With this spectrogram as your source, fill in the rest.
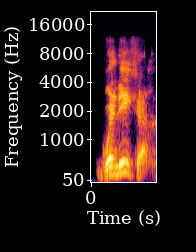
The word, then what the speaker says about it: Guernica: He and I developed over adult beverages a fond conversation about Guernica. That's how he tells me I should pronounce it, the town in northern Spain that Hitler and Franco decided to practice bombing raids on.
